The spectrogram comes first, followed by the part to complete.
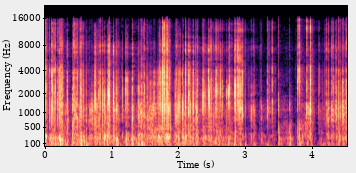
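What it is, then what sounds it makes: Faux snakeskin leather mat. Long pointed nails scratch quickly across a flat, iridescent faux snakeskin mat of embossed reptile-pattern synthetic leather. The result is a dense run of dry, crackling scrapes with bright, papery texture and very little low end. The strokes come in uneven bursts that swell and fade.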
